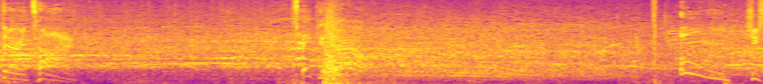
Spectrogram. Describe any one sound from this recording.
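A crowd cheers and roars in a large arena.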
